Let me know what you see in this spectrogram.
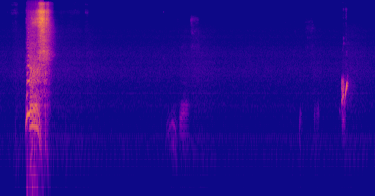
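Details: One loud, explosive sneeze onto a mirror, followed by a few faint sounds in a quiet room.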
